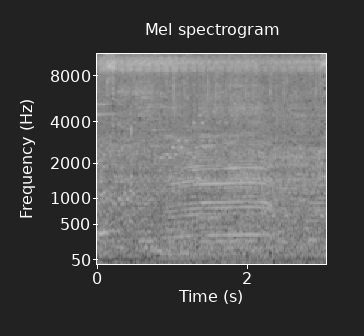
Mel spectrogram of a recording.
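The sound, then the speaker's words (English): Cows moo in long, low, drawn-out calls inside a pachinko parlor, over a steady, dense background din, the mooing sustained and fairly prominent throughout. “Yeah, are there cows in this pachinko parlor?”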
